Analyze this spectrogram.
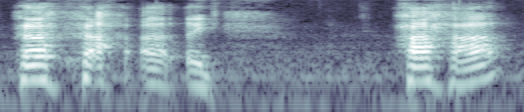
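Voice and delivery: a plain, neutral demo laugh; just a neutral laugh, no push. Shown as a demonstration. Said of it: "That's, like, neutral".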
